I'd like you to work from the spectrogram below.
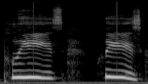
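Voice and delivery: high, loud begging please; pleading. Retold or imitated. Traveler begging the Avis clerk to open, loud pleading. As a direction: plead at the closing door. Begging closing rental office.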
